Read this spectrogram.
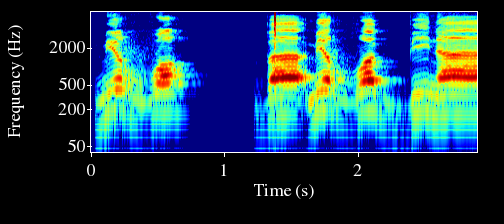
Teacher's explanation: ربنا نون تنرى كسر الجنة من را ندغم النون في الراء نون الساكنة أتى بعدها راء الراء من حروف الإدغام إذن ندغم النون في الراء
